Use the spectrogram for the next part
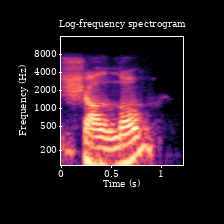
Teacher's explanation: accented on the last syllable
